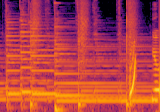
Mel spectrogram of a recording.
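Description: Light children's background music with held notes and soft plucked beats. Near the end, a short cartoon-like sound effect slides quickly upward in pitch.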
